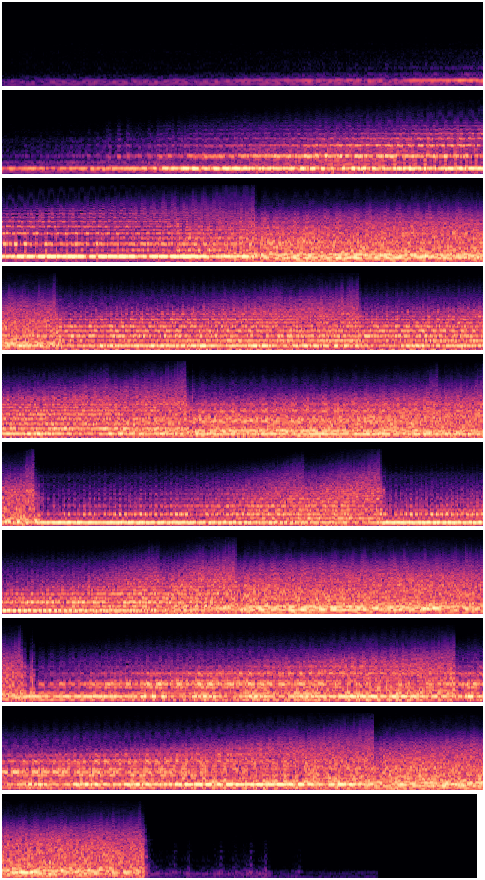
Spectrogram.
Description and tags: reverse phase quantum
A reversed piece heavy on the phaser. Think of receiving a sound from space only to realize the sound is playing backwards.
ambient, crazy, delay, echo, phase, quantum, reverb, reverse, space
